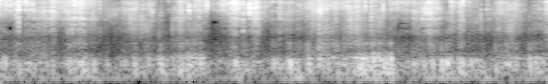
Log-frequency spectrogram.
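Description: Long acrylic nails scratch across a large, solid, clear ice block. The result is a steady, continuous rasping scrape with a dense low-mid body and bright, hissy grit on top, rising and falling slightly in loudness throughout.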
